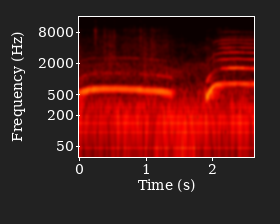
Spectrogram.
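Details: Aggressive white kitten Mika at a veterinary clinic, handled for a blood draw and vaccination, lets out a long, level, moaning yowl, then a second yowl that rises and holds. Low clinic background noise.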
